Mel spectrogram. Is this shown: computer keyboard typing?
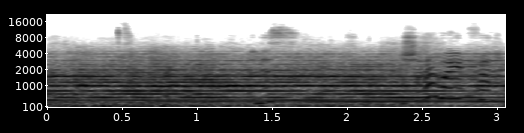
no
